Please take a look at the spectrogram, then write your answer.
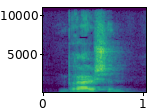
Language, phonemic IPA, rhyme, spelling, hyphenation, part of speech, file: Dutch, /ˈbrœy̯sən/, -œy̯sən, bruisen, brui‧sen, verb, Nl-bruisen.ogg
- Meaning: to form bubbles, to froth, to fizz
